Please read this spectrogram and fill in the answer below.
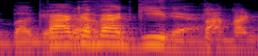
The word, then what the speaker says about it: Bhagavad Gita: He gave me the book I can never pronounce correctly, the Bhagavad Gita.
